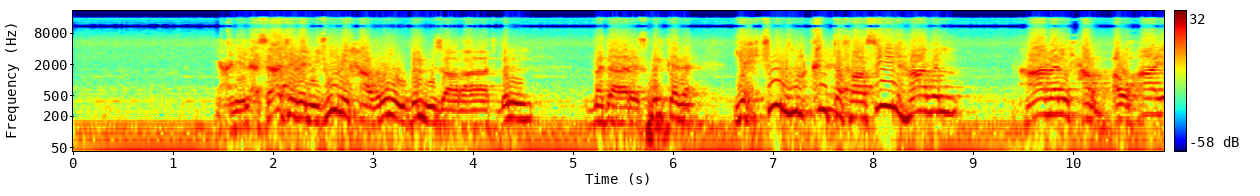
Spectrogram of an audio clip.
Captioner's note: speaker laughs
